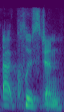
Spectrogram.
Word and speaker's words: Clouston: Did I pronounce that correctly? You did, Clouston, but close enough.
